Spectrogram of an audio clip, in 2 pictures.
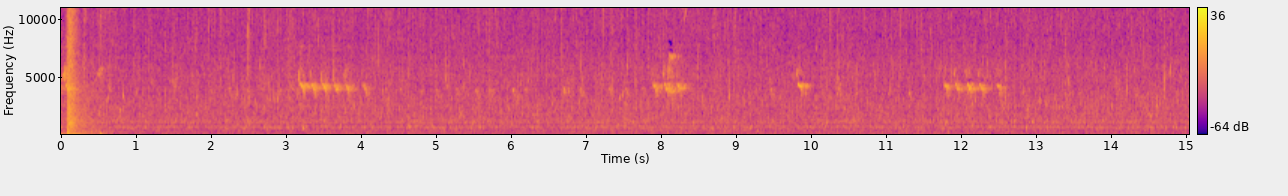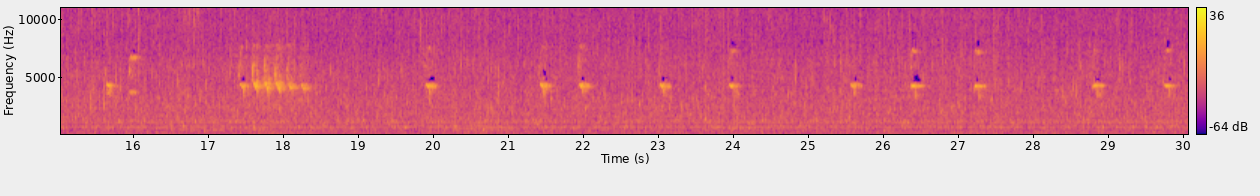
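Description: Water trickling steadily, with short high bird chirps every second or two, some single and some in quick little runs.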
